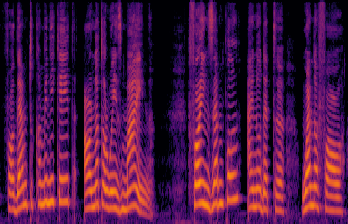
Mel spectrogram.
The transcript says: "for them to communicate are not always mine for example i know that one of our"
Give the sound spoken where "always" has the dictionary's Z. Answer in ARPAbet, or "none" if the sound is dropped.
Z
